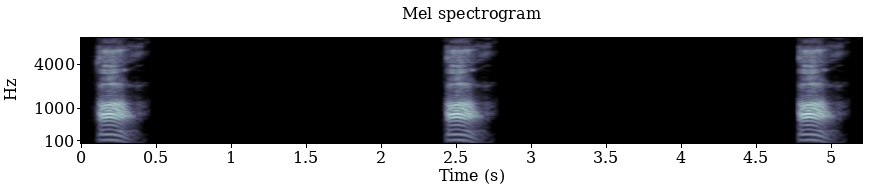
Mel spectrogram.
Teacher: The vowel sound A is an open front and rounded vowel. A is an open vowel sound because the jaw has to adopt an open position during its articulation · A is an unrounded vowel sound because the lips are in a neutral position during its articulation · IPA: /a/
